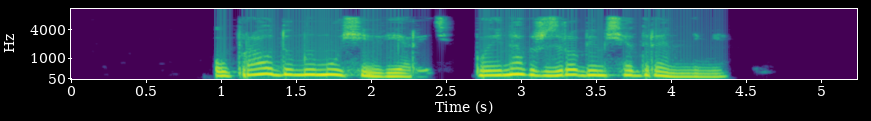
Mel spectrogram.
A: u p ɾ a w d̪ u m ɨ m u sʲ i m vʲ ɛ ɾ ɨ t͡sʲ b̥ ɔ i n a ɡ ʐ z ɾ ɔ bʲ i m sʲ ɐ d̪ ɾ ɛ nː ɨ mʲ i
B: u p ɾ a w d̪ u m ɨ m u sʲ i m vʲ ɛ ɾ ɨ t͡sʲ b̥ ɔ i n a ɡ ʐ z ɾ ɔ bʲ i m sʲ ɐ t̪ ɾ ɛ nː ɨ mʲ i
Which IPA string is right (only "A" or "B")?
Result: A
